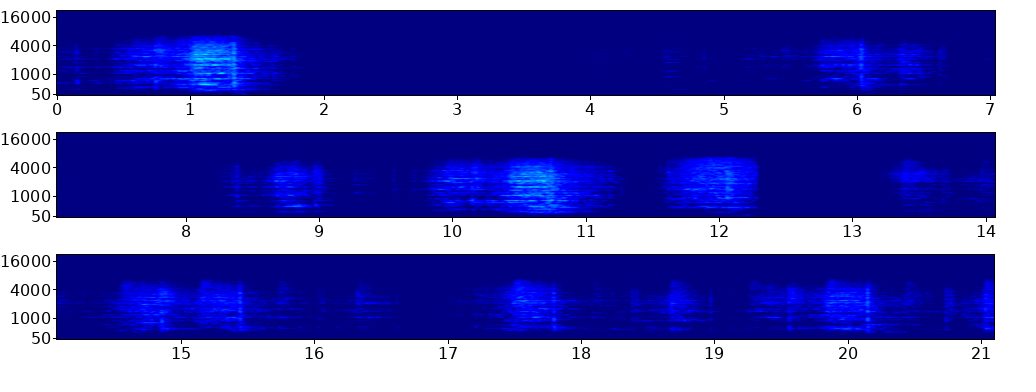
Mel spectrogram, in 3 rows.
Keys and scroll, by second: 9.9 shift+space, 13.1 shift+space.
